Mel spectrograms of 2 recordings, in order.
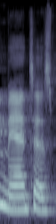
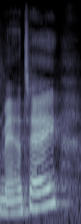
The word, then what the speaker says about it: Mante: of my classmates, Mante, I say Mantis, but his name is actually pronounced Mante, so I need to get in the habit of saying Mante.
